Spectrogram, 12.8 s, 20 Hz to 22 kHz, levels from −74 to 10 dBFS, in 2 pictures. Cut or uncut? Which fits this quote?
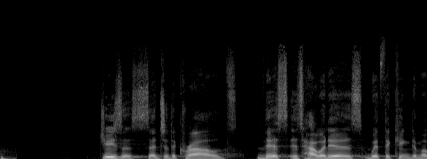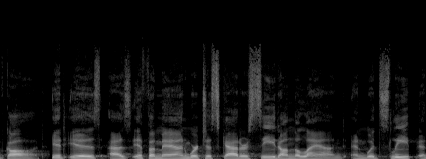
cut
